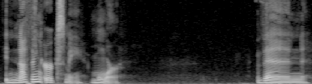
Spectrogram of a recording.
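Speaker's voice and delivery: normal talking voice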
